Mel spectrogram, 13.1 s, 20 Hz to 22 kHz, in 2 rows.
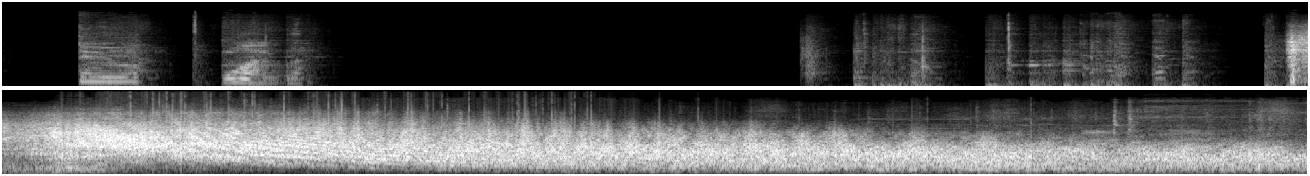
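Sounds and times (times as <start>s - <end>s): rocket motor roaring: 6.4s - 13.0s.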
